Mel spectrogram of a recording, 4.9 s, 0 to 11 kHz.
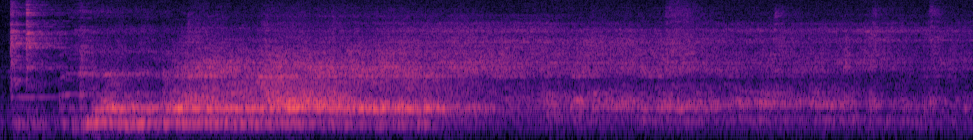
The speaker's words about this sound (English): So I'm gonna make a milk drink and an espresso, just because I can. So that's a 24 second pull.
